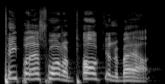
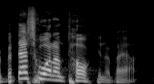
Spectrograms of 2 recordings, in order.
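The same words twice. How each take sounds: First: Raised, insistent preaching on "that's what I'm talking about"; emphatic point. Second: Said in the usual way. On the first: Real, not acted. Preacher driving point home.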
